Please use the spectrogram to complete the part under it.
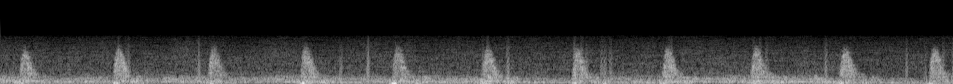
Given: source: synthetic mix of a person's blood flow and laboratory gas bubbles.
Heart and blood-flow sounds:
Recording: Doppler ultrasound of blood flow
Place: subclavian vein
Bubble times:
no bubbles
From the record:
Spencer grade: 0 (complete lack of bubble signals)

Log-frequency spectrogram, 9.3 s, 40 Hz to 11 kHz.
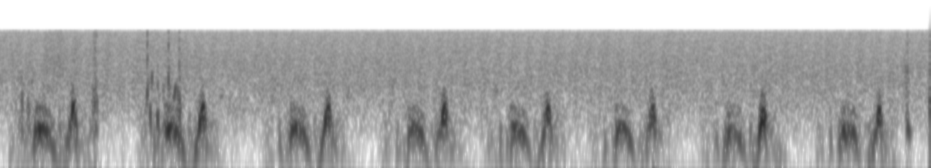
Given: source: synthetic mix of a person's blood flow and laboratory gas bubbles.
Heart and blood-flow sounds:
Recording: Doppler ultrasound of blood flow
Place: precordium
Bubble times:
0.19-0.35 s: bubbles
0.90-1.03 s: bubbles
1.45-1.86 s: bubbles
9.05-9.14 s: bubbles
9.29-9.32 s: bubbles
From the record:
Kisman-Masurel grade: 221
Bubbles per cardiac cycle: several, 3 to 8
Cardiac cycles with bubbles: 10 to 50%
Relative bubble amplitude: barely perceptible (0.100 to 0.250)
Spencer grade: 2 (many but less than half of the cardiac periods contain bubble signals, singularly or in groups)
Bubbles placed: anywhere in the cardiac cycle

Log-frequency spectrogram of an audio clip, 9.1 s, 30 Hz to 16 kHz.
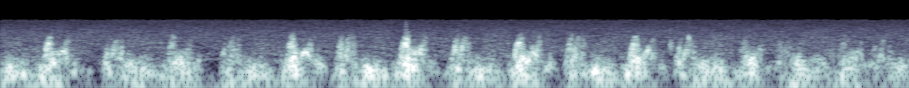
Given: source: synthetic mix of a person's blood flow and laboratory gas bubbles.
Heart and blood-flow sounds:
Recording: Doppler ultrasound of blood flow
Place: precordium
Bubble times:
6.68-6.73 s: bubbles
6.86-6.92 s: bubbles
From the record:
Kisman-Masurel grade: 111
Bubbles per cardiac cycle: 1 to 2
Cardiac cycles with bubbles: 1 to 10%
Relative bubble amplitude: barely perceptible (0.100 to 0.250)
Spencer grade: 1 (occasional bubble signal discernible with the cardiac motion signal, with majority of cardiac periods free of bubbles)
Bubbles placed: only in the low amplitude regions of the cardiac cycle

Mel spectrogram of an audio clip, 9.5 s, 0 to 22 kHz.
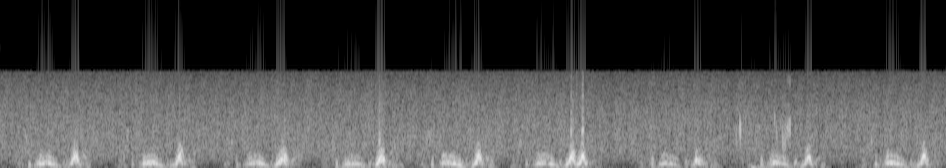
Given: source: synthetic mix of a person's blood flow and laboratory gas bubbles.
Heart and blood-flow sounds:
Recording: Doppler ultrasound of blood flow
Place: precordium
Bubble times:
7.34-7.44 s: bubbles
7.73-7.92 s: bubbles
From the record:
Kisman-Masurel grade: 112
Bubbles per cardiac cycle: 1 to 2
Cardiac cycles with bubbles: 1 to 10%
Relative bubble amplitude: moderate (0.250 to 0.450)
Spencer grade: 1 (occasional bubble signal discernible with the cardiac motion signal, with majority of cardiac periods free of bubbles)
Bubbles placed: only in the low amplitude regions of the cardiac cycle

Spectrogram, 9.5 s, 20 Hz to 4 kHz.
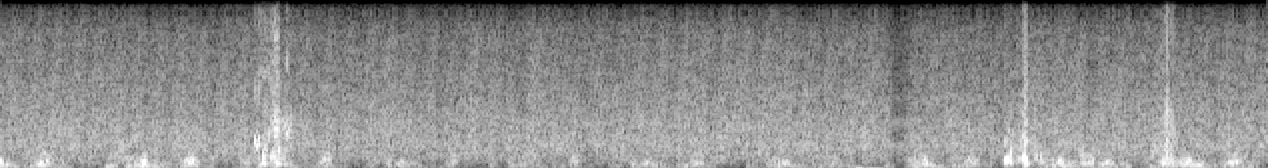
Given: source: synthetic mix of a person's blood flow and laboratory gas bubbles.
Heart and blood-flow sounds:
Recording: Doppler ultrasound of blood flow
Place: precordium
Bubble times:
1.82-2.21 s: bubbles
7.51-7.85 s: bubbles
8.09-8.21 s: bubbles
8.70-8.85 s: bubbles
From the record:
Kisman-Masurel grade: 223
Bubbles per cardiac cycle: several, 3 to 8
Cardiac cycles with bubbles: 10 to 50%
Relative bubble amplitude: loud (0.450 to 0.775)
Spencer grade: 2 (many but less than half of the cardiac periods contain bubble signals, singularly or in groups)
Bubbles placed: anywhere in the cardiac cycle

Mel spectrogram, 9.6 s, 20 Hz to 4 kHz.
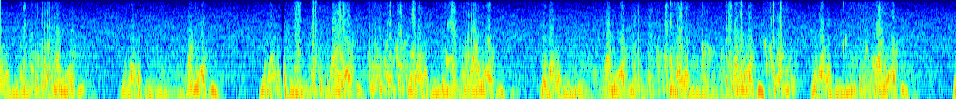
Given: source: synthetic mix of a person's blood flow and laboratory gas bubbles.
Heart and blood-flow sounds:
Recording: Doppler ultrasound of blood flow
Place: precordium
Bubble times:
0.16-0.60 s: bubbles
2.86-3.04 s: bubbles
3.08-3.51 s: bubbles
3.66-4.26 s: bubbles
4.36-4.83 s: bubbles
6.29-7.53 s: bubbles
7.62-8.00 s: bubbles
8.39-8.90 s: bubbles
From the record:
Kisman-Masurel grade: 332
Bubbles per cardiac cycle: rolling drumbeat, 9 or more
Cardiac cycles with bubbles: 50 to 99%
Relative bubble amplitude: moderate (0.250 to 0.450)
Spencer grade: 3 (all of the cardiac periods contain showers or single bubble signals, but not dominating or overriding the cardiac motion signals)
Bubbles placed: anywhere in the cardiac cycle

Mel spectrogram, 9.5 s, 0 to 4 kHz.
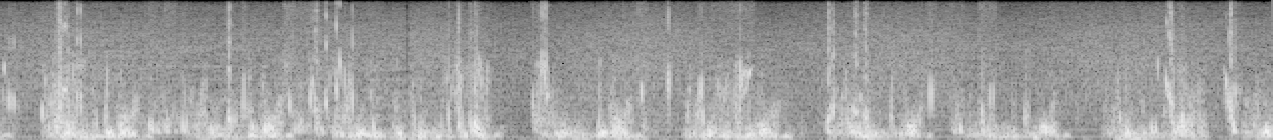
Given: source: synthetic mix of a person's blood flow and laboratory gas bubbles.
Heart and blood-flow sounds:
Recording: Doppler ultrasound of blood flow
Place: precordium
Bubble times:
0.02-0.16 s: bubbles
0.29-0.84 s: bubbles
1.09-1.46 s: bubbles
1.69-1.90 s: bubbles
2.12-2.69 s: bubbles
2.76-2.86 s: bubbles
3.29-3.70 s: bubbles
3.98-4.16 s: bubbles
4.78-4.86 s: bubbles
4.99-5.06 s: bubbles
5.22-5.67 s: bubbles
6.17-6.30 s: bubbles
6.37-6.55 s: bubbles
6.94-7.04 s: bubbles
7.12-7.25 s: bubbles
7.33-7.49 s: bubbles
7.86-7.94 s: bubbles
8.54-9.07 s: bubbles
9.16-9.31 s: bubbles
From the record:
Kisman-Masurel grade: 243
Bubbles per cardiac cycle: several, 3 to 8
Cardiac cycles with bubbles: 100%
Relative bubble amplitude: loud (0.450 to 0.775)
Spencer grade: 3 (all of the cardiac periods contain showers or single bubble signals, but not dominating or overriding the cardiac motion signals)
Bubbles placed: only in the low amplitude regions of the cardiac cycle

